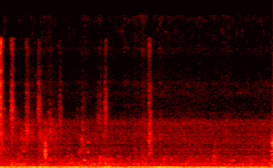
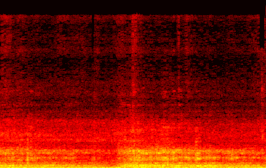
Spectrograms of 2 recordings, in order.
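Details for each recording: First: Window AC fan motor after bearing replacement: steady low hum with no grinding, rumble or whine, only light clicks; previously very noisy from failed bearings, now quiet; normal running. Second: Window AC fan motor removed and run on the bench: rough, gritty rumble under an uneven whirring hum from failed bearings with balls missing; fix is replacing the bearings.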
